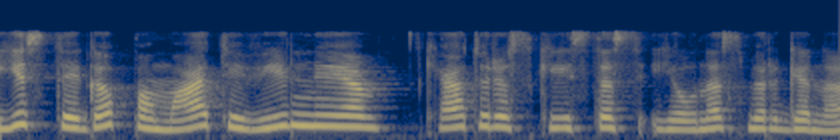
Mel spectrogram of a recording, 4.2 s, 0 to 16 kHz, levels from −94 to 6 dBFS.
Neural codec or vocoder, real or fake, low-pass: none; real; 7.2 kHz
